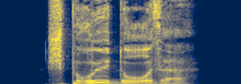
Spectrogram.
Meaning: spray can
- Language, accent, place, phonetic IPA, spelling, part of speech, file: German, Germany, Berlin, [ˈʃpʁyːˌdoːzə], Sprühdose, noun, De-Sprühdose.ogg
